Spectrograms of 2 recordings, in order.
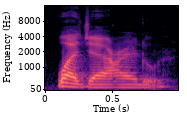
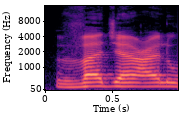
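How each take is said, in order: First: The first word begins with a w sound. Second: The first word begins with a v sound. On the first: The speaker calls it right. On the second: The speaker calls it wrong. "Make sure you don't say va"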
